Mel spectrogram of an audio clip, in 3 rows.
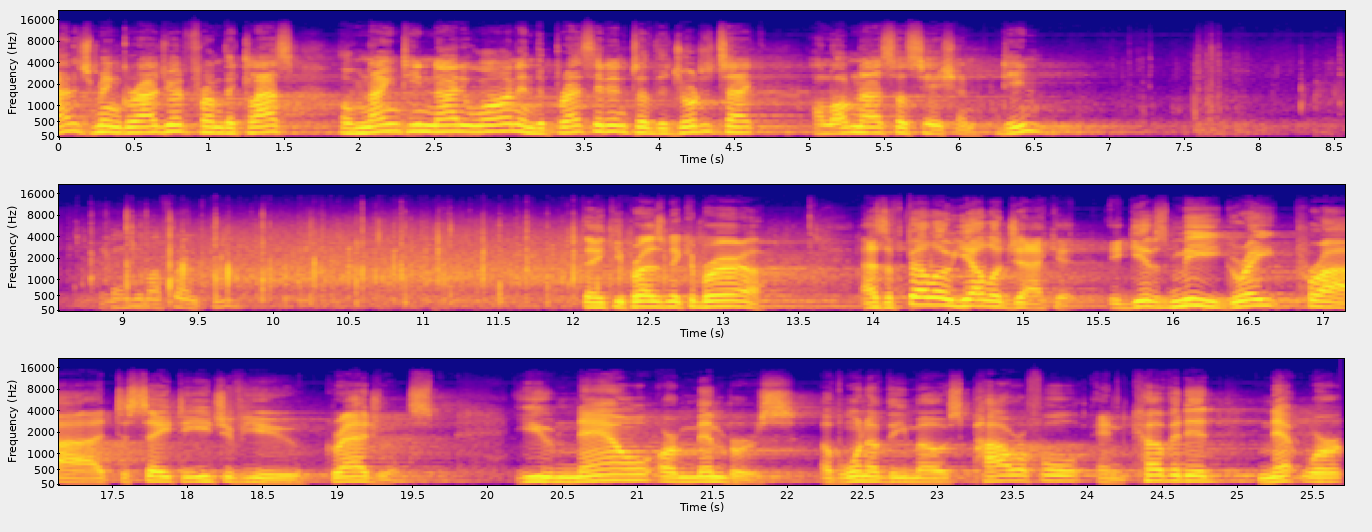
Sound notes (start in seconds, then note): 11.6 applause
